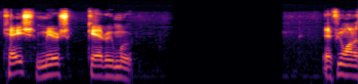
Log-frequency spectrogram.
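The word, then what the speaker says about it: Kaysh mirsh kyramud: you want to say he's boring me senseless, Keish mirsh kiramut. Keish mirsh kiramut. And it's pretty self-explanatory. He's boring me senseless. And that is spelled Kaysh space mirsh space kyramud. And that is pronounced Keish mirsh kerimut.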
